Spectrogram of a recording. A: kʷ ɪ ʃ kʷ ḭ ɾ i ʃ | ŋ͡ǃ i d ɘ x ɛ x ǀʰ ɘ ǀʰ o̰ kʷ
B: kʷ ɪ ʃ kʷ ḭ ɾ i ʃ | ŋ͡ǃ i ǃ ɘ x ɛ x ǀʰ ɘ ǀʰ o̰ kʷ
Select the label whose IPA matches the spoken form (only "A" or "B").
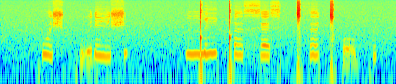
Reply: B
